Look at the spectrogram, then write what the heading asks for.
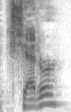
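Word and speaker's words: Tschetter: fascinated by the guy cheddar that came off the which was spelled like TS c h TT e r or something and they were fascinated his name was cheddar yeah and they kept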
